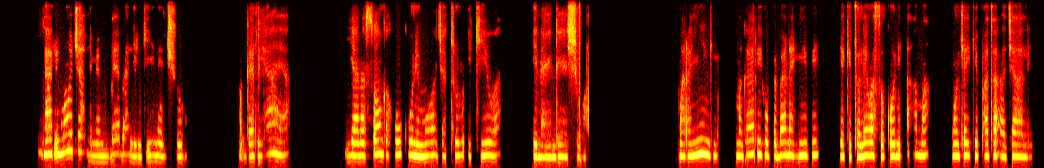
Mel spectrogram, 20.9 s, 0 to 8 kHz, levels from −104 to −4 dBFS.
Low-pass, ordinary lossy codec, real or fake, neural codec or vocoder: 7.2 kHz; Opus, 24 kbps; real; none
